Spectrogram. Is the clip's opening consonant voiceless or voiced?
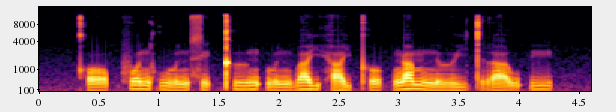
voiceless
